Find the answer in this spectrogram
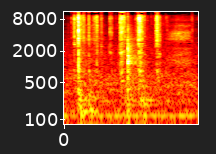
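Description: A quick run of light clicks and rattles as a snowmobile rear torsion spring and its plastic bushing are handled and fitted onto the suspension pivot shaft.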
